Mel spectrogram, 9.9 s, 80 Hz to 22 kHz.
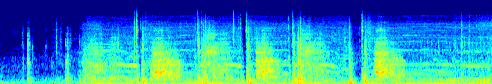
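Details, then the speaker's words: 2000 Ford F250 Super Duty 7.3 diesel power window, after the track was greased: the motor hums smoothly through repeated up and down travel with clean stops and no grinding or binding. Normal operation. "yeah I would say that's a great window right there"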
